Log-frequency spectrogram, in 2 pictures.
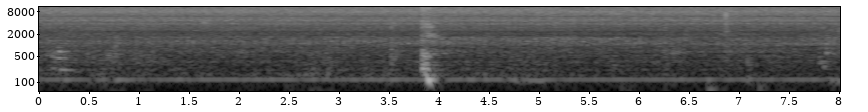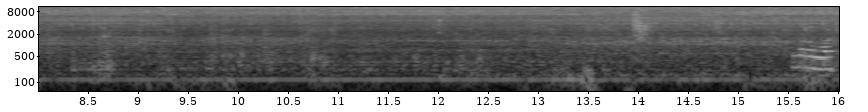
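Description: Bathroom sink tap running steadily, an even hiss of water, with a sharp knock about four seconds in and a softer click near the end.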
